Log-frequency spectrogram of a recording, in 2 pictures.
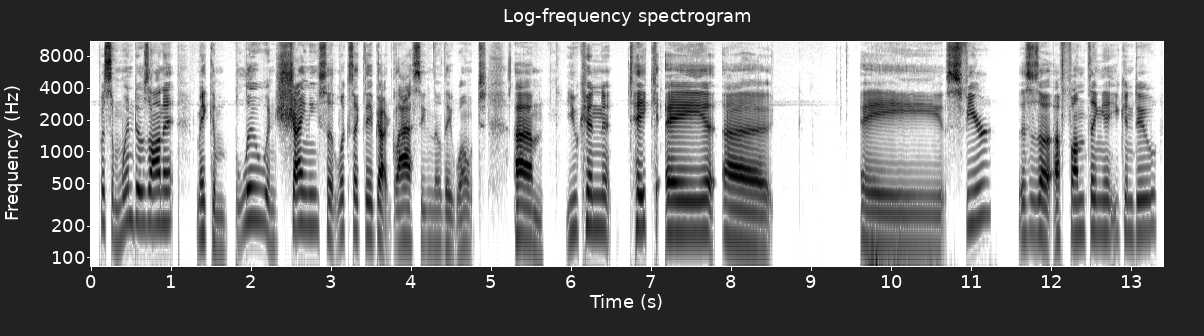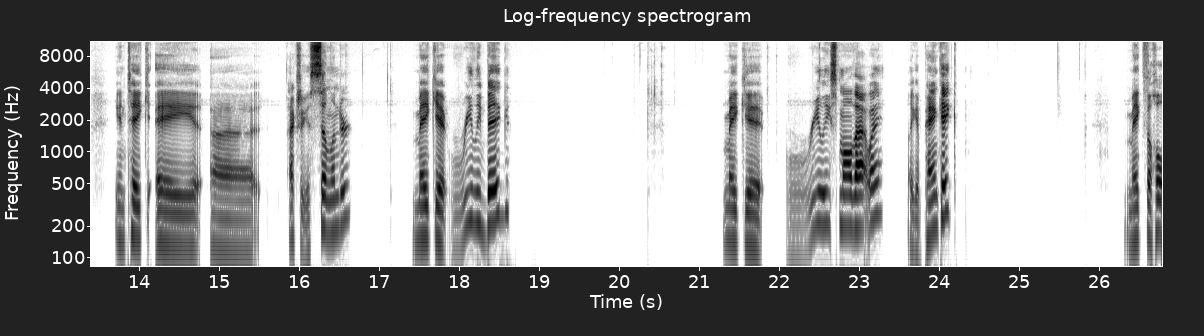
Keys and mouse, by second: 6.7 Tab, 7.1-7.9 middle drag, 9.3 shift+a, 17.4 s, 19.7 click, 20.4 Tab, 20.9 s, 21.8 z, 24.6 click, 25.4 middle click.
